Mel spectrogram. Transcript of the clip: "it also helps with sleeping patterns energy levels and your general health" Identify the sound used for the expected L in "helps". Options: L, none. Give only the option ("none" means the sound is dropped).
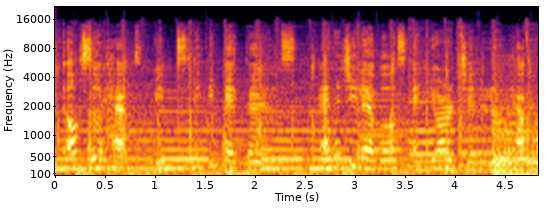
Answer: none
